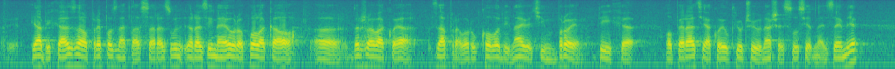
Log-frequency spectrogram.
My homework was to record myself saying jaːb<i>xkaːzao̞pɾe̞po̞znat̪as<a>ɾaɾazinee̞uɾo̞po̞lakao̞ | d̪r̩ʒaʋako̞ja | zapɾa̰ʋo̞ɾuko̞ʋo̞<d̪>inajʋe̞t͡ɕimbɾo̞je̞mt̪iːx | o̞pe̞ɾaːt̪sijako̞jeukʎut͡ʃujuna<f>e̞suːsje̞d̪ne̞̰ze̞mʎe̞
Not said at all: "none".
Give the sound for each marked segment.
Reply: i, a, d̪, ʃ

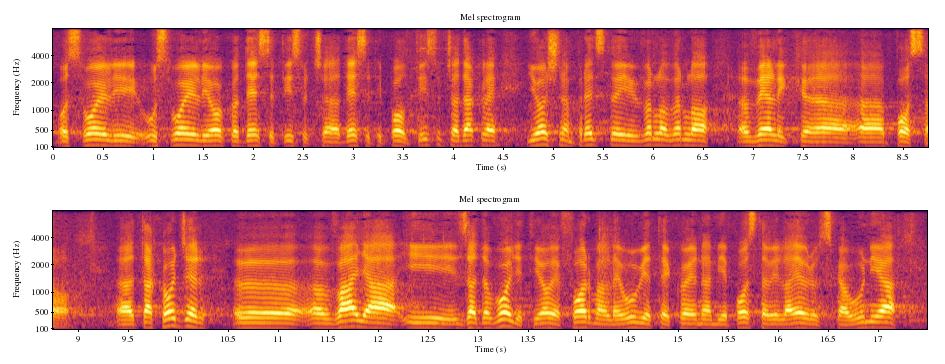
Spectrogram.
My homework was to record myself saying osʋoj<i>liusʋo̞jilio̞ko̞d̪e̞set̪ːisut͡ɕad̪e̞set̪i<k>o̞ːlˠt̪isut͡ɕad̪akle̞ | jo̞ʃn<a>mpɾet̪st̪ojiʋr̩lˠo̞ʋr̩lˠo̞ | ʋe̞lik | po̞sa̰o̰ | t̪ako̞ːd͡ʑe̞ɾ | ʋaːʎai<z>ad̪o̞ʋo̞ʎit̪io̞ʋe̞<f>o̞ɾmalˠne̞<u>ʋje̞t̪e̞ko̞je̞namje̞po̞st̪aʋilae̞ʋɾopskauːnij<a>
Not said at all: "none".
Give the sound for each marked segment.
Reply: i, p, a, z, f, uː, a

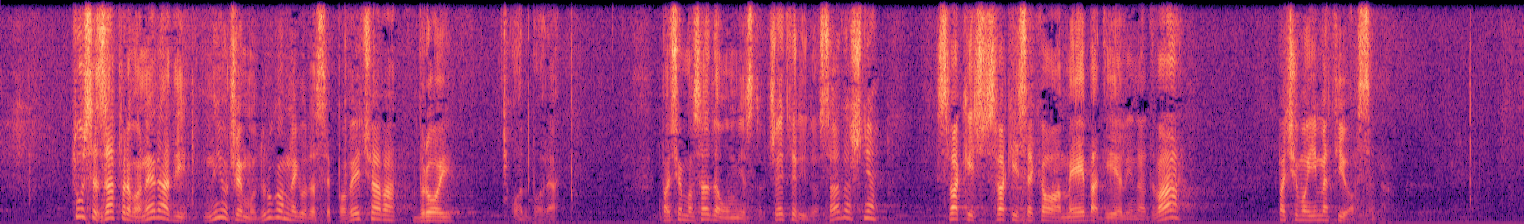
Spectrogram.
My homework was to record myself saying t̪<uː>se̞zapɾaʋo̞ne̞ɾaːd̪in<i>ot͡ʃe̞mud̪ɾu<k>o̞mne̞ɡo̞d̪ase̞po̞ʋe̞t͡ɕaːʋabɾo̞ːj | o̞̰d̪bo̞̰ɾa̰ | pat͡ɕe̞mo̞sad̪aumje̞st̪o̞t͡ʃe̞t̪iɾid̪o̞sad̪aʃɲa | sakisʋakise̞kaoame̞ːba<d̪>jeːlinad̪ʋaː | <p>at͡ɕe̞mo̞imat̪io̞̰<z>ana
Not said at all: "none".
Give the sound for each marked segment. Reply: uː, i, ɡ, d̪, p, s

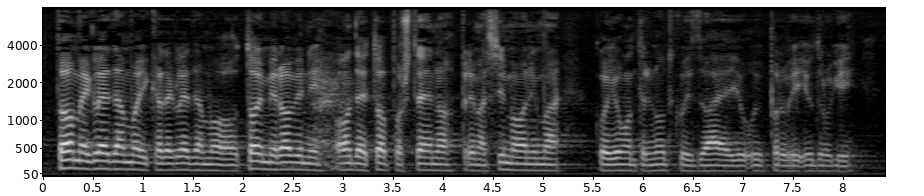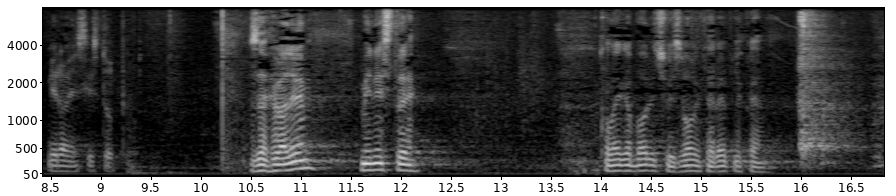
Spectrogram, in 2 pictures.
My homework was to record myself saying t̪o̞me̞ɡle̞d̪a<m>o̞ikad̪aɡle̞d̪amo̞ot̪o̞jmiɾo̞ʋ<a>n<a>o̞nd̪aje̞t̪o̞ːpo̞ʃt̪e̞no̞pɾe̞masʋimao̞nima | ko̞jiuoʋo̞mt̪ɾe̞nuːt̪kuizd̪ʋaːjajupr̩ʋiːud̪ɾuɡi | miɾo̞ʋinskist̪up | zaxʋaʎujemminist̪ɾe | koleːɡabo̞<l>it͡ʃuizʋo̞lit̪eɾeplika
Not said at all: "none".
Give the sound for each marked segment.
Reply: m, i, i, ɾ

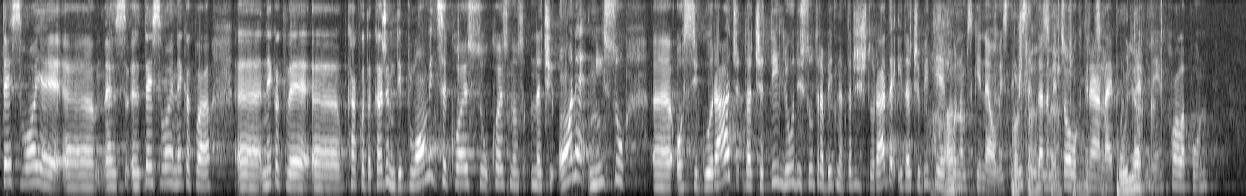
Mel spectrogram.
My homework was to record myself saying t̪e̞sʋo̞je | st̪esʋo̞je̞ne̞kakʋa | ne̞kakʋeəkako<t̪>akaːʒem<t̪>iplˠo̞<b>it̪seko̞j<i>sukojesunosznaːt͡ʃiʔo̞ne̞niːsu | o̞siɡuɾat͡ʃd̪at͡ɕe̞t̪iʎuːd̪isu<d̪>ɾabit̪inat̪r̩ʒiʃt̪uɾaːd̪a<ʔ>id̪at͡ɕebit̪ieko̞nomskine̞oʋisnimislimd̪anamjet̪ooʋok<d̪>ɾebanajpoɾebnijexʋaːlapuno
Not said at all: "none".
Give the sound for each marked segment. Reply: d̪, d̪, m, e, t̪, ʔ, t̪

